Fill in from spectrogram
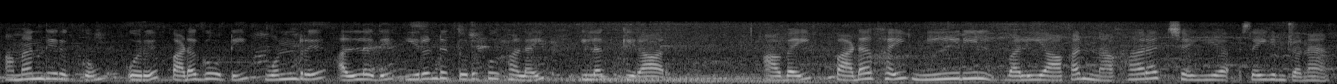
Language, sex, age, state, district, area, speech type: Tamil, female, 45-60, Tamil Nadu, Mayiladuthurai, rural, read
